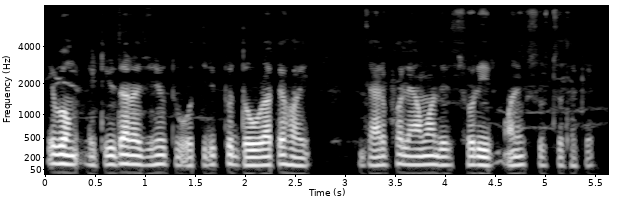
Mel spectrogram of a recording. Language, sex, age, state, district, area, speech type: Bengali, male, 18-30, West Bengal, Purba Medinipur, rural, spontaneous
